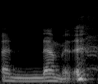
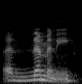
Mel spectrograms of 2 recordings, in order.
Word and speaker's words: anemone: a voice memo um pronouncing it anemone here I am him can't even say it again anemone right I believe so when I was working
